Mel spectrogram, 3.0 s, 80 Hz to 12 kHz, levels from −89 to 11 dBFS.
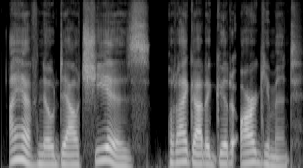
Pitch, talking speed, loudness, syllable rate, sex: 150 Hz, 235 wpm, -18 LUFS, 5.4 syllables/s, male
